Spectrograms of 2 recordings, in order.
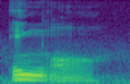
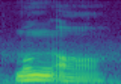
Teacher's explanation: Words that end with an N sound will become a o sound.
